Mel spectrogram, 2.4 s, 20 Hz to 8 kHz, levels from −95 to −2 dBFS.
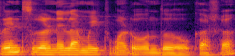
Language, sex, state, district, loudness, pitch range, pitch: Kannada, male, Karnataka, Mysore, -16 LUFS, 95-110 Hz, 105 Hz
